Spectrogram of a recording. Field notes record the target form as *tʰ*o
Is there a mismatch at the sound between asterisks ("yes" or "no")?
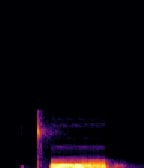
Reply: no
